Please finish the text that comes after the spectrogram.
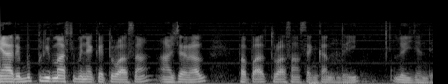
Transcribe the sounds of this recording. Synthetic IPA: ãːɾebəpɾimaɾt͡ʃbənɛkːetɾwaːsãːãːʒeɾal | papa̰tɾwa̰ːsãːsɛ̃ŋkãntlɐj | lɐd͡ʒɐnde

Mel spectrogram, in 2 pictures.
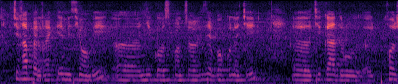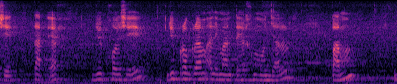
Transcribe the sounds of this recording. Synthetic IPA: cirapːɛlrɛkːemisjɔ̃biɲikɔspɔnsɔʁizebɔkːunɐci | cikad̪ɾupχɔʒɛ | katɛf | dypχɔʒɛ | dyprɔɡrama̰limãntɛːʁmɔ̃ɲɟal | pam

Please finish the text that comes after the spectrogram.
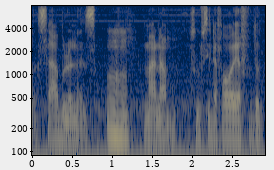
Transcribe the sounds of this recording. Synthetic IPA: sabulonə̰z | manam | sufsidafawajafdot

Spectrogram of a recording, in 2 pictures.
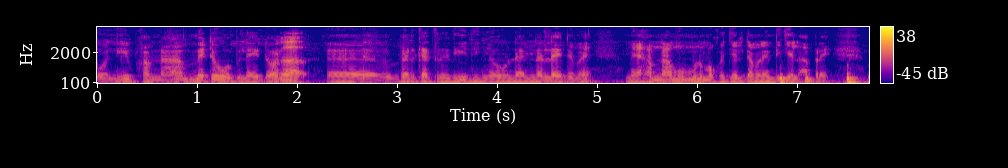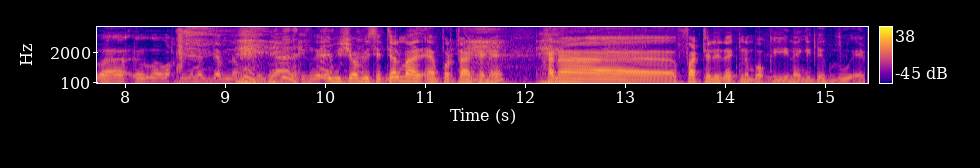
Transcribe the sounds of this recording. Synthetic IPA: ɔnixɐmnaːmɛtɛwɔbilɐjdɔːn | vɛnkatɾɐɾidiɲɐwnɐnɐlɐjdɐmɛ | mɛxɐmnaːmumunumɐkɔd͡ʒeldɐmɐlɛndid͡ʒɛlɐ̰pɾɛ | wwɐxtiɡɐnɐk̚dɛmnɐbɔkiɡaɡiŋɡɐemisjɔ̃mbisɛtɛlmãɛmpɔrtãŋkɐnɛ | xɐnaː | fatːɐliɾɛknɐmbɔkːjinɐŋɡideɡlue

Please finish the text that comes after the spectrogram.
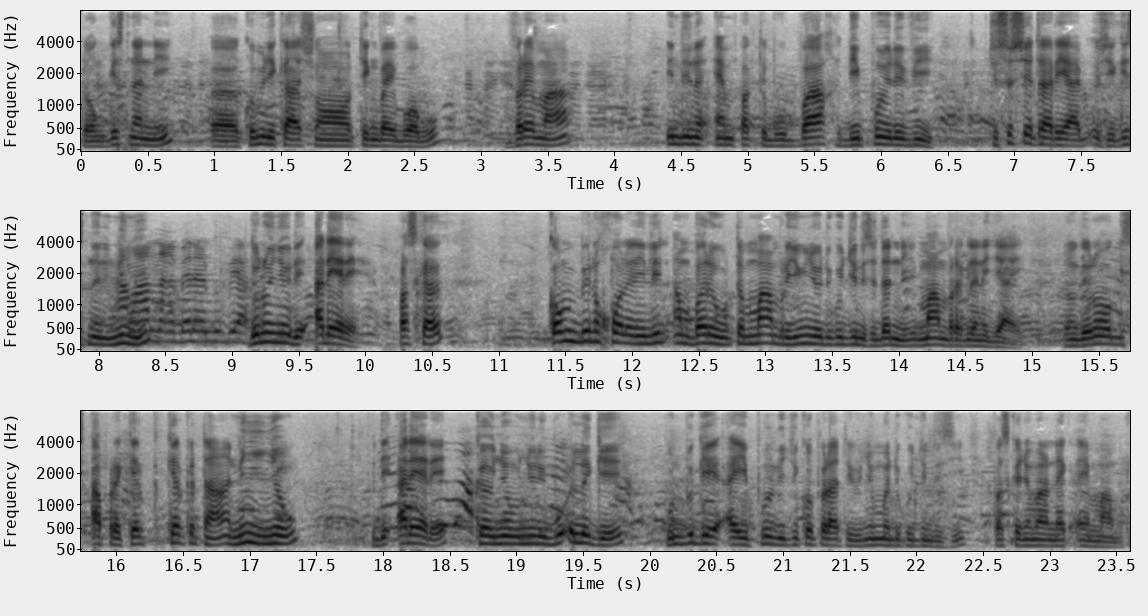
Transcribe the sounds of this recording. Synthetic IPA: d̥ɔ̃ŋɡisnɐnːikomynikasiɔ̃tiŋbɐjbɔːbuvɾɛmã | indinɐʔɛmpak̚tbubaːxdipɔ̃ndəviːcisɔsɛtaɾijabiosiɡisnɐnːiniɲi | dɔnɔːɲəwdiʔadɛɾɛpɐskɐ | kɔmbinxɔlɛnilinɐmbɐɾewutɐmambɾiɲuŋɲɔwdikɔɟundisidɐnːimaːmbɾɛlɐnɐɟa̰ːjḭdɔːŋdɔnɔːɡisɐpɾɛkɛkɛlkətãːniɲiɲɐw | diʔɐdɛɾɛkɐɲɔmɲunibuɐləɡeːb̥unbəɡɛːʔɐjpɾodicikɔpɛɾatiːfɲumɐndikɔɟundisi | pɐskɐɲɔmɐnɐnɛkːɐ̰jma̰ːmbɾ

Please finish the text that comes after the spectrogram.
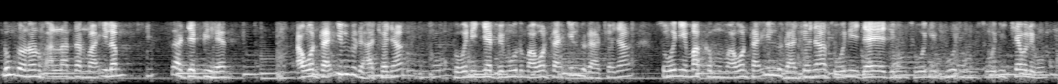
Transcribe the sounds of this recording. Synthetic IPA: ɗumɗɔnɔnkɔa̰lːadanmaʔilam | sɛad͡ʒebːihɛn | ʔawɔntaʔilnudɛɦat͡ʃɔɲasɔwoniɲɛbːɛmuːɗumawɔntaʔilnudɛhat͡ʃɔɲa | sɔwonimakːamumawɔntaʔilnudɛhat͡ʃɔɲasɔwonid͡ʒajed͡ʒimumsɔwonibudimumsɔwonit͡ʃɛwlɛmum

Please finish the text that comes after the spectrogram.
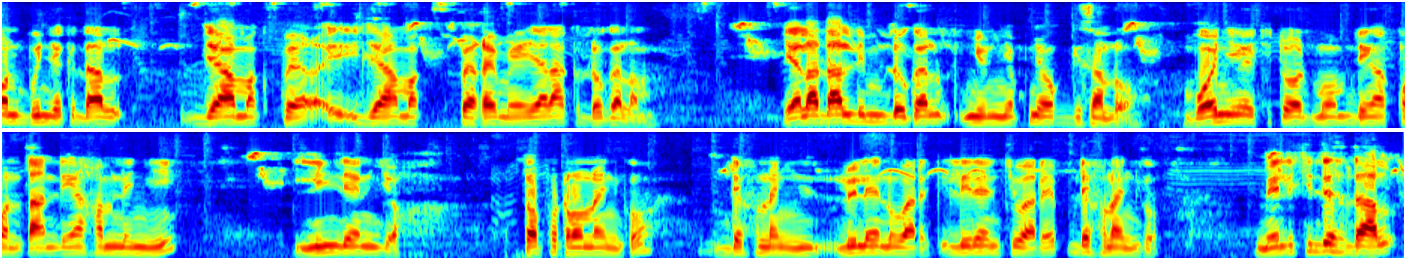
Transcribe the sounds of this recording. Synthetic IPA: ɔnbuɲd͡ʒɛkdal | ɟamɐkpɟamɐk̚pekɛmɛjalakdɔɡɐlɐm | jaladaːlːimdɔɡɐlɲunɲɐpɲɔk̚ɡisɐndo̰ːbɔːɲɛwɛci̥tɔːdimomdiŋakɔntaːndiŋaxamneɲi | liɲleːnɟɔx | topːɐtɔnɐɲkɔ | dɛfnaɲlulenwaɾlileːnt͡ʃiwaɾɛp̚dɛfnaɲkɔ | mɛlicidɛsdaːl

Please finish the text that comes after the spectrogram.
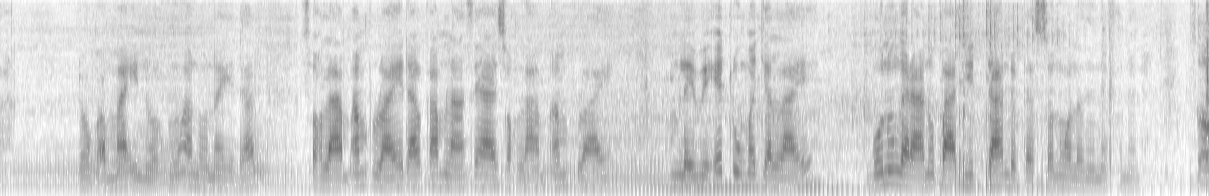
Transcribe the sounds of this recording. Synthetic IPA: a | dɔŋkɐmːaʔinɔɾmɔanɔnajɛdalsɔxlamʔampulwajɛdalkamlaːnsɛajɛsɔxlamʔa̰mplajɛamlɐjwɛʔɛtumɐɟɐlːajɛbɔnuŋɡaɾaːnuɓaːtitandɔpɛɾsɔnwɐlɐnɛnɛfɐnɐnɛ

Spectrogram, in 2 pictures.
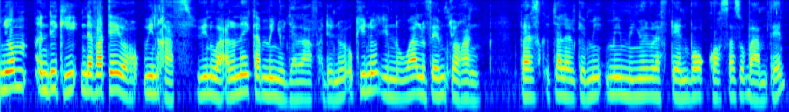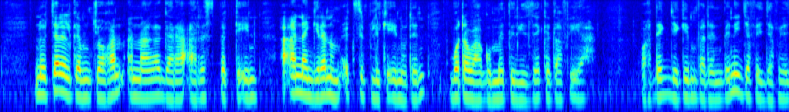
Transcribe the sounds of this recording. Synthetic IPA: ɲɔmandikindɛfatɛjɔwinxaswiːnwaʔa̰nɔnajkamːiɲɔɟalafadɛnoo̰kinɔkinːɔwaːlufɛmt͡ʃɔxaŋ | pɛɾskt͡ʃalɛlkemimimiɲoɾɛftɛnbɔkɔxsasɔbaːmtɛnː | ɔt͡ʃalɛlkemt͡ʃɔxana̰naːŋɡaɡaɾaʔaɾɛspɛk̚tein | aʔanaŋɡiɾanumḛksiplikeinɔtɛnbɔtawaːɡɔmetiɾisekɛtafija | waxdɛk̚ɟekimfadɛnbɛniɟafɛɟafe

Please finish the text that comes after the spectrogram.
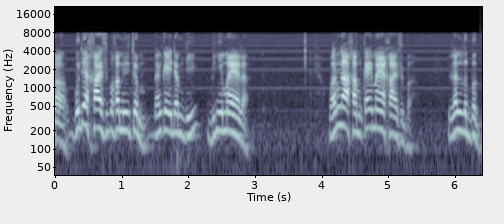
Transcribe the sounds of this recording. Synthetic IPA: abudexaːs̬ibɐxamnitəmdaŋkajidɐmdibiɲimajela̰ | waɾŋɡaxamkajmajexaːs̬ibɐ | lɐnləbəɡ̚

